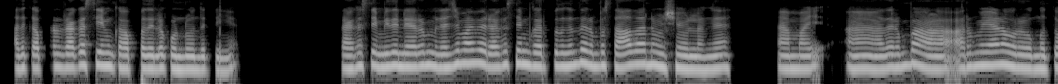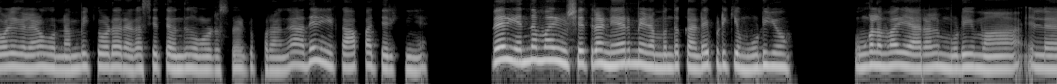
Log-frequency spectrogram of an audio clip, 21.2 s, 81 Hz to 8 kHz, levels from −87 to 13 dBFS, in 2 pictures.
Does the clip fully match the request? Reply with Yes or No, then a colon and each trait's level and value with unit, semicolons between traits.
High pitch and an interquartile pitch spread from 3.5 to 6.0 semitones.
No: high, 210 Hz; average, 3.0 semitones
